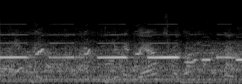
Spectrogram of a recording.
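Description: A flute-like wind instrument playing a slow melody of clear held notes, with quick rising flicks between them, over crowd chatter.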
